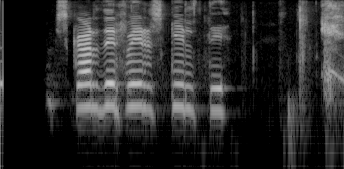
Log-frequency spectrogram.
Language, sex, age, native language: Icelandic, male, 9, Icelandic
